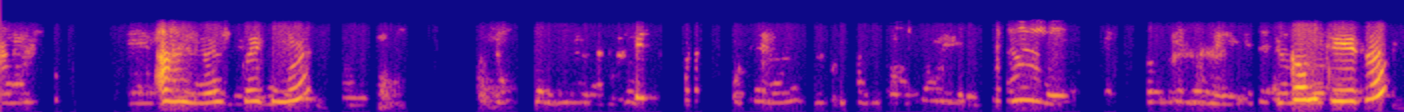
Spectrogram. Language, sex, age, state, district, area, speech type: Kashmiri, female, 18-30, Jammu and Kashmir, Bandipora, rural, conversation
